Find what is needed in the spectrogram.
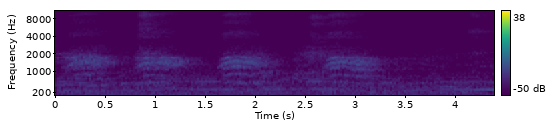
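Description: A bird calling four times in a row, each call about half a second long and a little under a second apart.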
